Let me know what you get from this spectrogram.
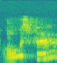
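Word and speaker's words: José: the original name is hoser right hoser that's pronounced yeah it's because he's a Spanish uh uh man originally yeah so H but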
